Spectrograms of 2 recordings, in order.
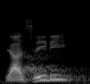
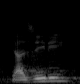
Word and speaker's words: Yazidi: It's spelled like this. Some of you will remember this. It's this group. Y-A-Z-I-D-I. Yazidi? Yazidi? Okay. I must call you Yazidi.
